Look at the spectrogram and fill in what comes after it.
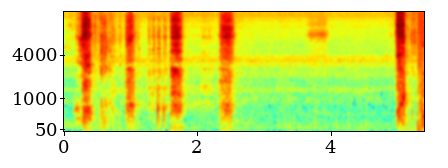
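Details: English Bulldog indoors building a nest from laundry, unhappy with the camera and trying to bite it. Several short, harsh, huffing barks come in an uneven burst over two seconds, then a pause and a final loud pair.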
